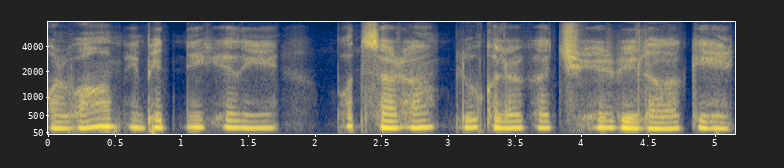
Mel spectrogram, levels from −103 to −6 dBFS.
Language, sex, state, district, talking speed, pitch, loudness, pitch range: Hindi, female, Arunachal Pradesh, Papum Pare, 185 wpm, 185 Hz, -17 LUFS, 175-195 Hz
